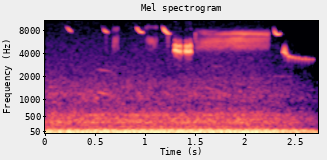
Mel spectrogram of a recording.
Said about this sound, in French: Et puis finalement, quelques semaines plus tard, on a réenregistré le même oiseau. Et puis ça a donné ce chant-là qui est très classique.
